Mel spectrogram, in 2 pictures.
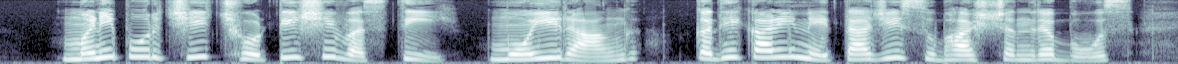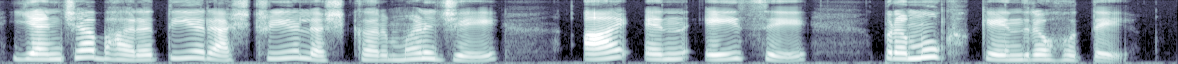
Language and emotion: Marathi, neutral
